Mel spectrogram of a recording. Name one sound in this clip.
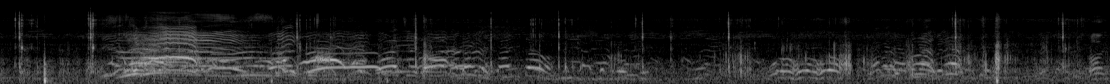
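Boys shout and call out to each other outdoors.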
